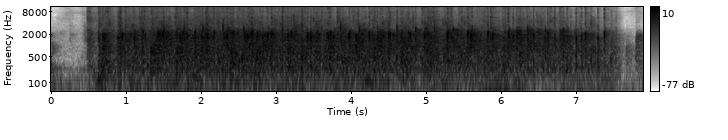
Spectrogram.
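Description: Sustained audience applause fills a hall during an award ceremony honoring Oklahoma City Mayor David Holt, a dense steady clapping that rises quickly, holds for several seconds, then cuts off.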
